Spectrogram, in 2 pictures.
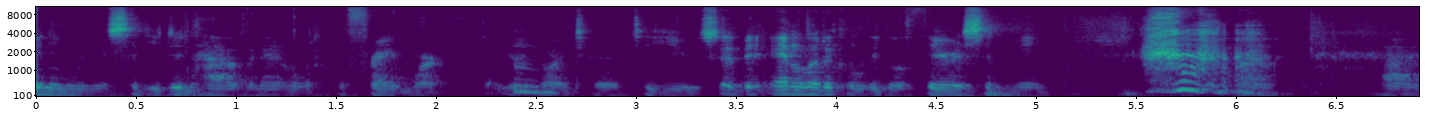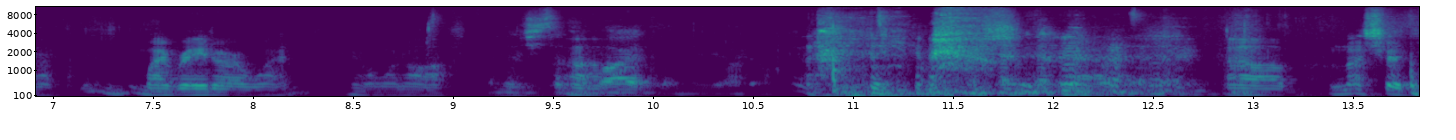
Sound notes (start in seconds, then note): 5.5 laughs; 10.8 class laughs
